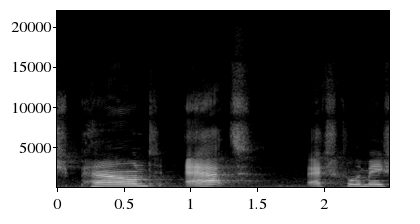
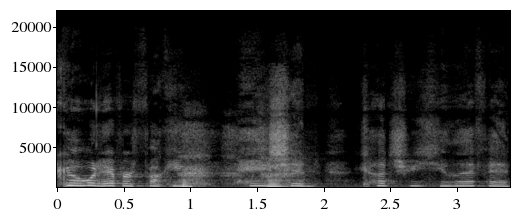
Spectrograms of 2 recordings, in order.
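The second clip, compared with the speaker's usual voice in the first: play-acted winded, out-of-breath, slow delivery; 3 semitones higher than usual. Imitating the woman in the video: imitating breathless speech. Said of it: "sounded like she was almost out of breath".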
